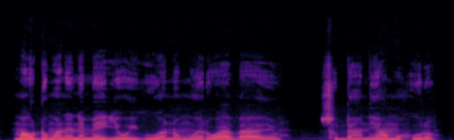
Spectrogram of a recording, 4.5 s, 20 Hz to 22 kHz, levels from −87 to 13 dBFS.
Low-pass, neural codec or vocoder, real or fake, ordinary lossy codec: 19.8 kHz; none; real; none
